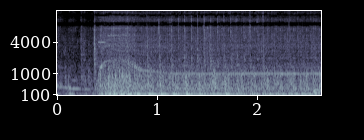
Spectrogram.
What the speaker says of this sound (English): I'm just going to sew this all the way down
